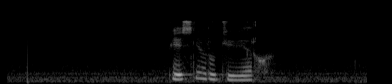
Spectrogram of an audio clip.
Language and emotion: Russian, neutral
